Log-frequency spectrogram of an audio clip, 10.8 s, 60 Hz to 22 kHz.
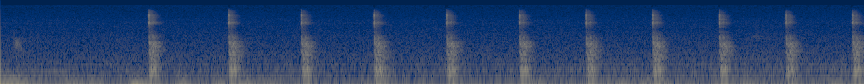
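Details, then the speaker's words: Diesel heater powered by a converted computer ATX power supply, startup: fuel pump ticking evenly about once a second as pump and fan come on, glow plug drawing about 10–11 A, 140 watts; normal fuel pump ticking. "So, the pump is on and the fan has turned on. We're at 140 watts."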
